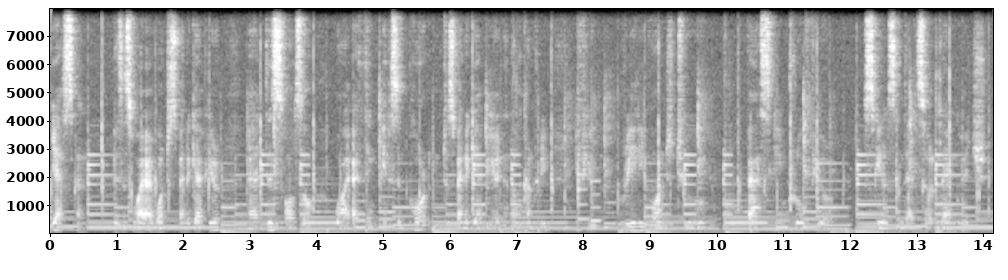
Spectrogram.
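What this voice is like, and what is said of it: German accent in English. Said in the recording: “I want my German accent to kind of go away”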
